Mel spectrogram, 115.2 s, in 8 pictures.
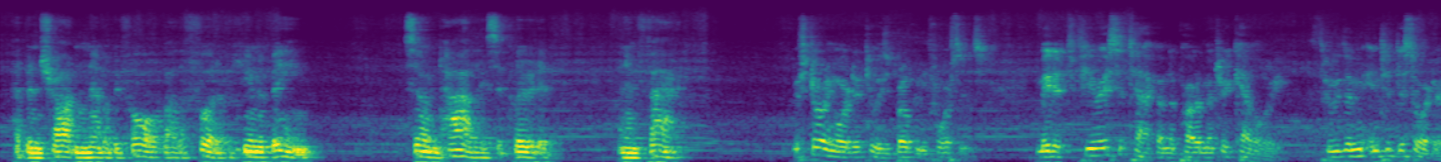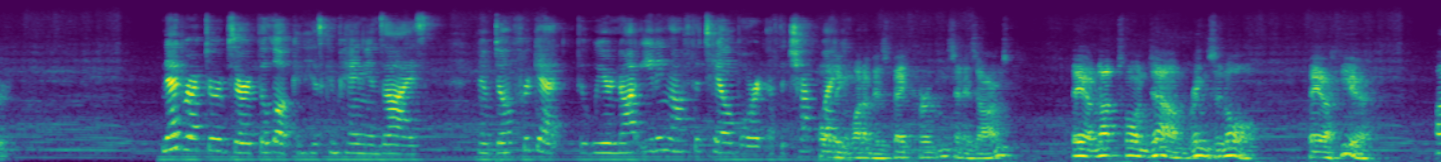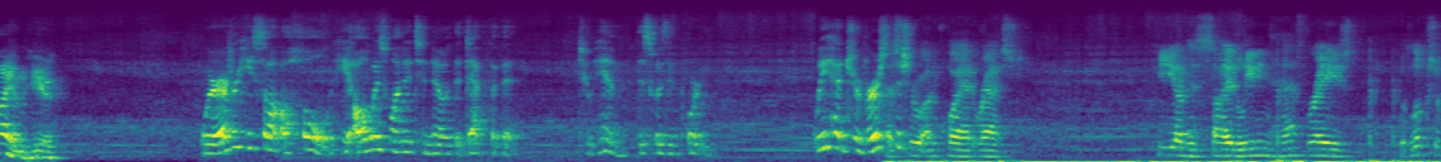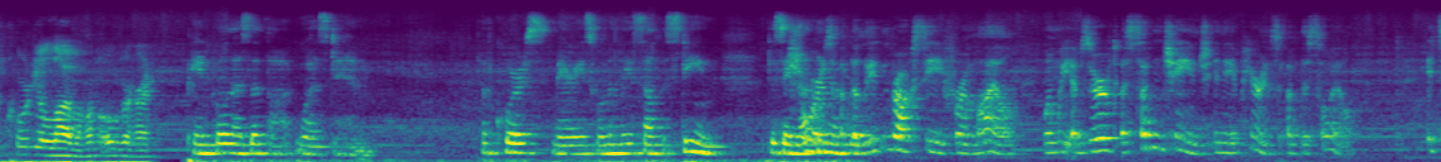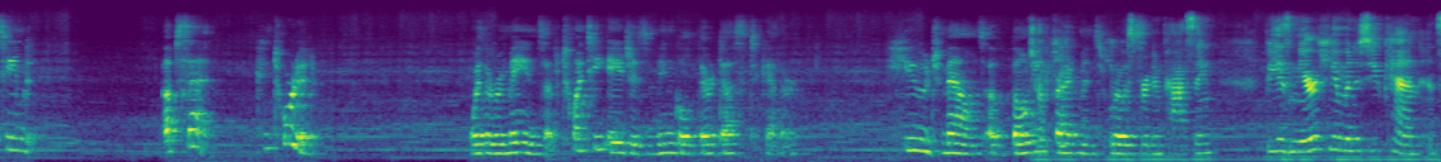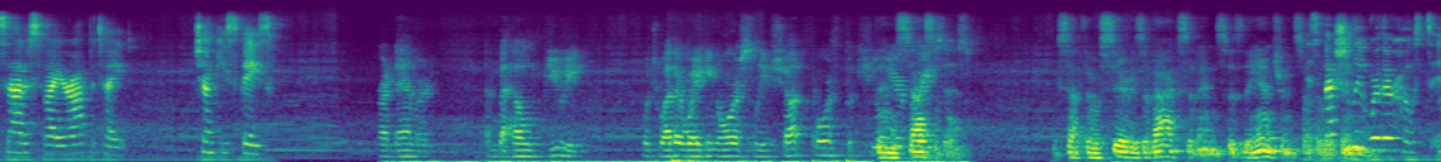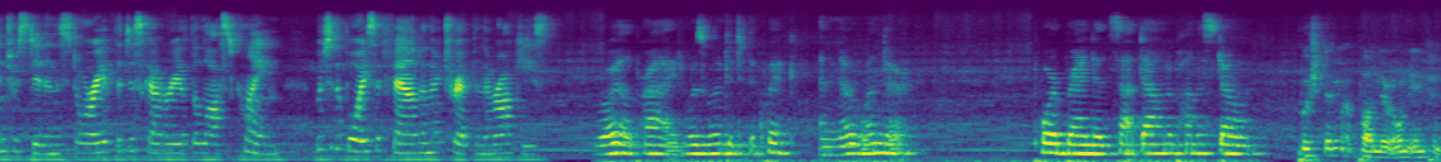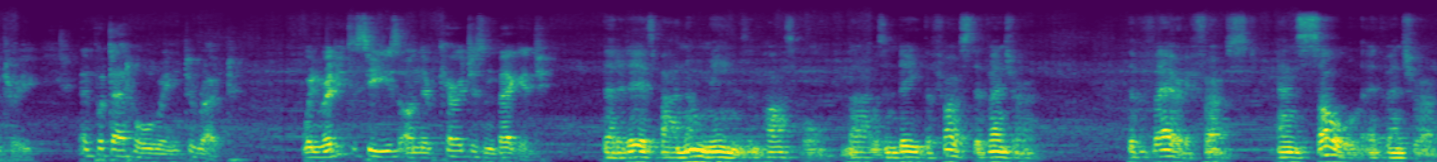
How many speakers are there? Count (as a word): seven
